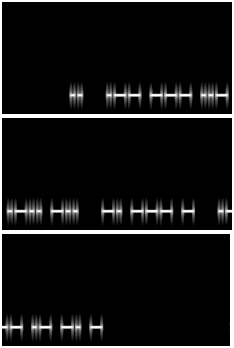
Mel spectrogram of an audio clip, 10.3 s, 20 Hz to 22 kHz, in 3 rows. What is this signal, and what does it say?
Morse code, heard as a keyed tone, about 22 wpm, 700 Hz. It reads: I WOULD NOT WANT
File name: practice / 22wpm / Build A Phrase - 5-Word Phrases - 22wpm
